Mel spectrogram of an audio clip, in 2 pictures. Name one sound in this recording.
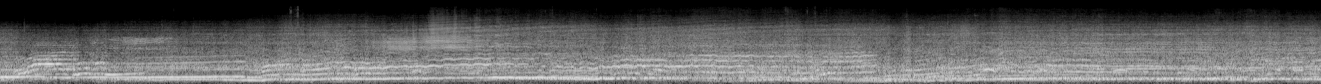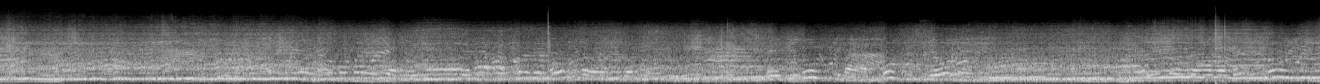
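Racing car engines roar and whine, rising and falling in pitch as the cars speed past.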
